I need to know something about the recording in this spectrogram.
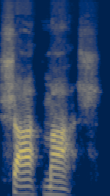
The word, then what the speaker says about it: shamash: you might be celebrating the word shamash is hebrew and is pronounced shamash the yiddish word it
